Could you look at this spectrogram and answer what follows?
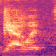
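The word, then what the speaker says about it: Gawit: my last name is it's about g-a-w-i-t nobody knows how to pronounce it I get it okay I get I get gay wit I get everything but gowit all right so I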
